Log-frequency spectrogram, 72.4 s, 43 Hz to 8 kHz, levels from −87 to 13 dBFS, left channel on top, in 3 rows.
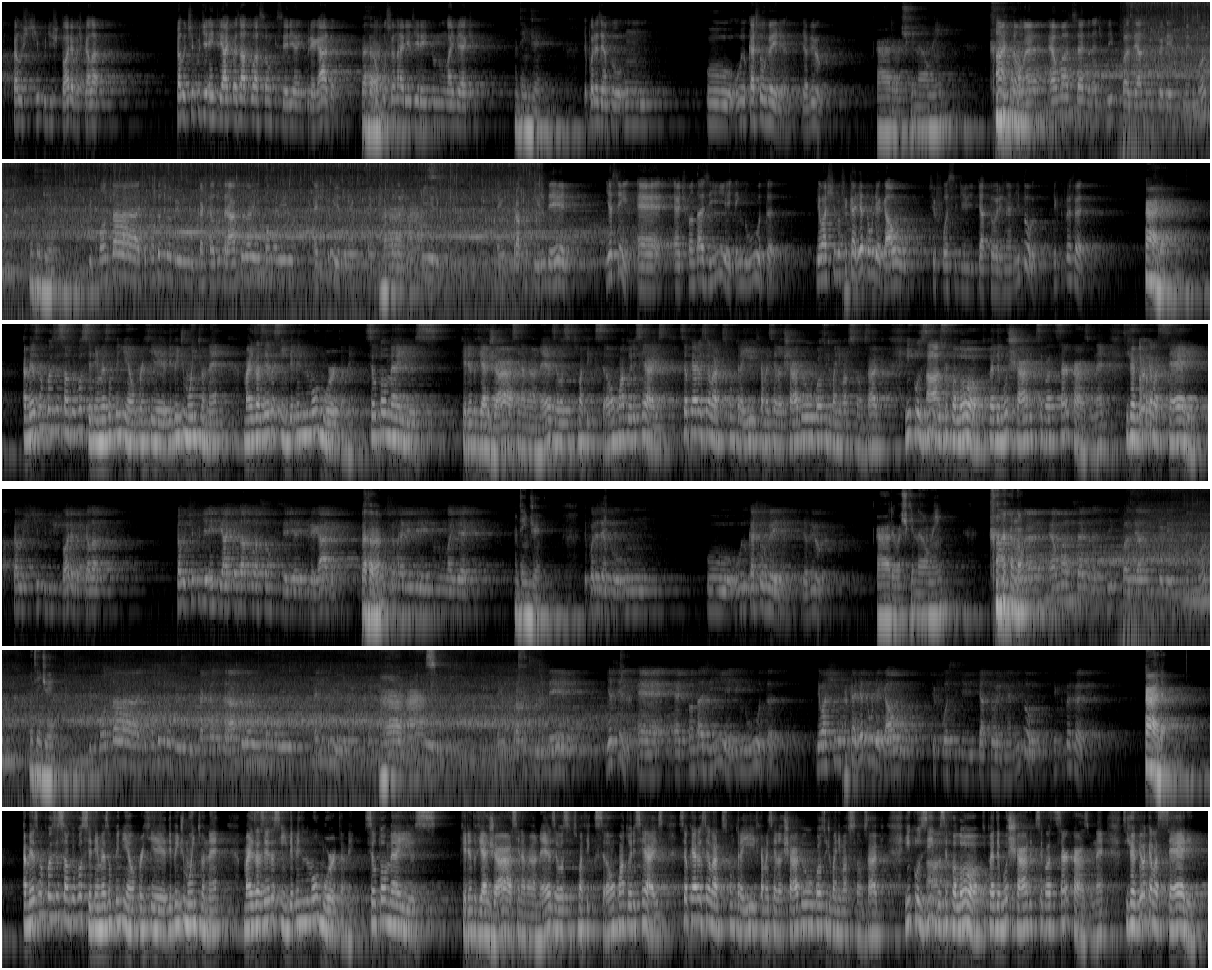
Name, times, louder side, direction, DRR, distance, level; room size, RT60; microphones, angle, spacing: voice 1, 0.2-1.9 3.5-6.7 7.3-9.4 11.7-12.9 14.1-15.7 16.0-16.4 19.9-24.1 25.9-30.0 30.4-33.2 34.1-35.5 36.2-39.6 40.4-42.3 42.7-44.8 45.2-45.8 66.8-67.1 71.1-71.3, left 4 dB, 80° left, 7 dB, 0.7 m, -41 dB
voice 2, 7.2-7.7 10.3-10.9 17.5-18.9 19.8-20.5 24.7-25.3 31.7-32.8 47.0-47.5 48.7-55.3 55.6-57.0 57.5-72.2, right 3 dB, 55° right, 11 dB, 0.7 m, -33 dB
sound 1, 20.0-37.7, left 1 dB, 35° right, 2.8 m, -48 dB
sound 2, 22.3-35.0, left 5 dB, 50° left, 0.9 m, -51 dB
15.5 x 13.5 x 6.1 m, 2.4 s
head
